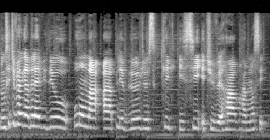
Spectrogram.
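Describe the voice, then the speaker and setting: A woman's voice: on the high side, steady tone, brisk, soft background music. A young woman from France telling her story to camera in a casual vlog, chatty and full of restarts and asides. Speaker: vlogger.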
